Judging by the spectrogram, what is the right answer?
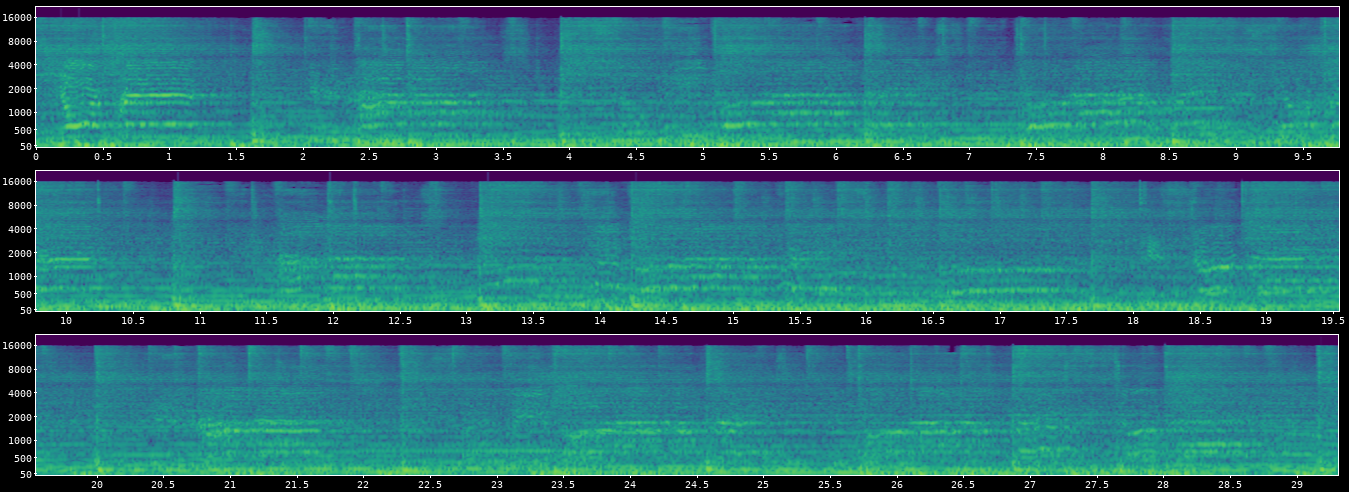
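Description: Live contemporary worship music heard through a church's PA system: a vocalist singing over a full band with a strong, steady bass.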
